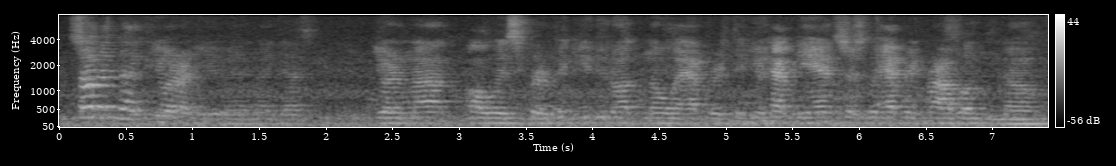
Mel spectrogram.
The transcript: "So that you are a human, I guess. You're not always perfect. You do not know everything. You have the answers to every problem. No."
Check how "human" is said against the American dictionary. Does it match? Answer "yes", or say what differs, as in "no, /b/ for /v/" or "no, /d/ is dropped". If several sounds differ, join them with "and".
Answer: no, /m/ is dropped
